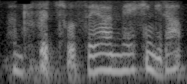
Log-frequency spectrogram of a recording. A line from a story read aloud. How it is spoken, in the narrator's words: she sighed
